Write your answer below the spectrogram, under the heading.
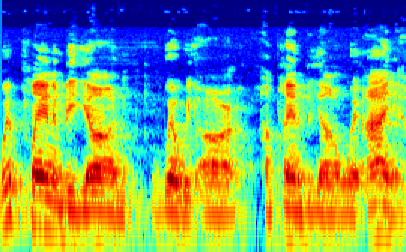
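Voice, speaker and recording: This man has an ordinary speaking voice at medium pitch. He talks at a moderate pace with ordinary pitch variation. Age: 60s. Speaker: youth club director. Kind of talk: interview conversation.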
